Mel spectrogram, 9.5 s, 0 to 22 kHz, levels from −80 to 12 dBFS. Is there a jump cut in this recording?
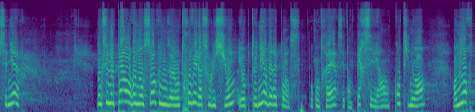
yes; 1 cut; at 6.1 s

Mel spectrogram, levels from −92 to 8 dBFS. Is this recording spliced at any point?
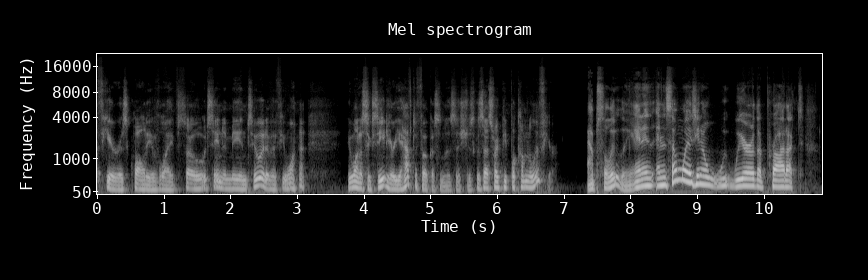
no; 0 cuts

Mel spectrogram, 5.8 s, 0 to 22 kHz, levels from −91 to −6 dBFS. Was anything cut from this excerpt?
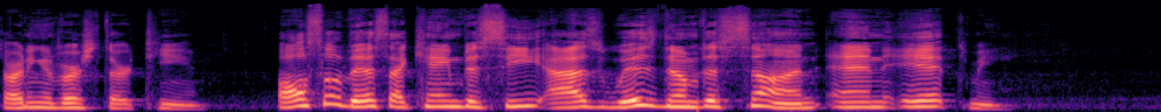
yes; 3 cuts; at 1.1 s, 3.5 s, 4.8 s

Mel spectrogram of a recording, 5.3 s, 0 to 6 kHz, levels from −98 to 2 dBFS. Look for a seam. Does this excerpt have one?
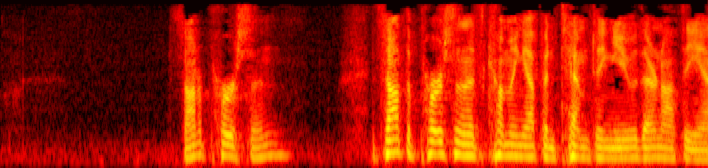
no; 0 cuts

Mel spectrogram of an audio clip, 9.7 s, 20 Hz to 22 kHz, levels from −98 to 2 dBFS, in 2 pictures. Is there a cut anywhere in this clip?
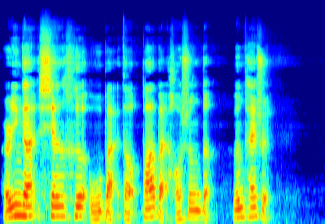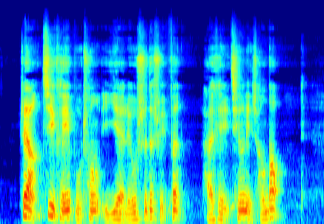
no; 0 cuts

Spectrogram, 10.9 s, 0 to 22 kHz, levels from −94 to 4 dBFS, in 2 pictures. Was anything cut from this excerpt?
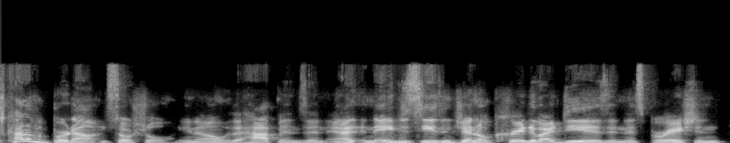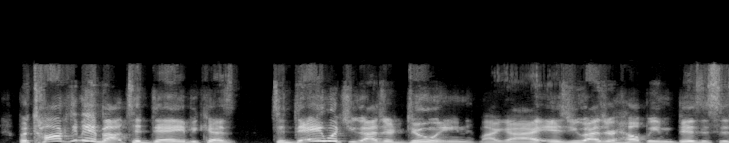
yes; 1 cut; at 5.5 s

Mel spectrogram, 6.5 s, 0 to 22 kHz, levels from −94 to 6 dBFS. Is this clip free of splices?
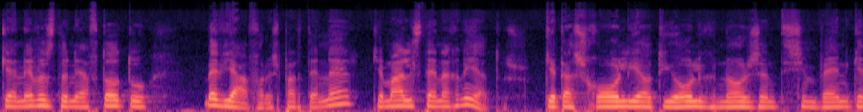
no; 2 cuts; at 2.7 s, 4.1 s

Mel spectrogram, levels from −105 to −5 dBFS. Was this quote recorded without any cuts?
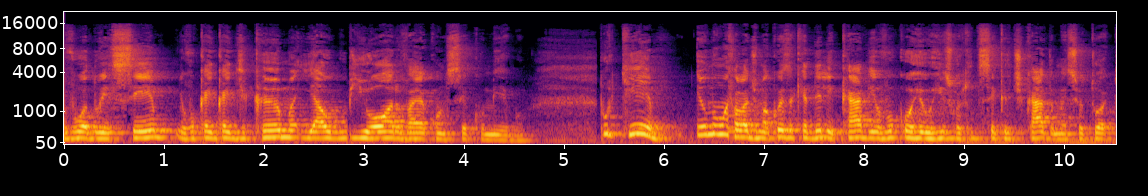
no; 4 cuts; at 1.5 s, 2.8 s, 5.3 s, 6.6 s

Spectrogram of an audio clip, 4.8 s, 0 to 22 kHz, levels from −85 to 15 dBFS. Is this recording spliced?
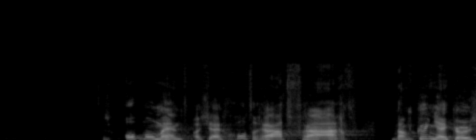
yes; 1 cut; at 3.7 s

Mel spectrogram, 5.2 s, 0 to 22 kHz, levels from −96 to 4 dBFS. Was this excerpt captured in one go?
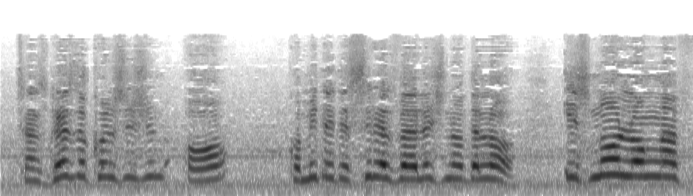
yes; 0 cuts

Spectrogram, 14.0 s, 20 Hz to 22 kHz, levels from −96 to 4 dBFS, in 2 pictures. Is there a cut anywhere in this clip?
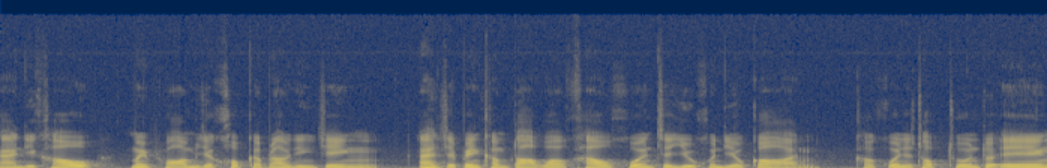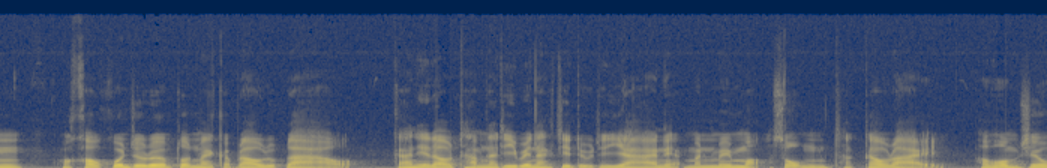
no; 0 cuts

